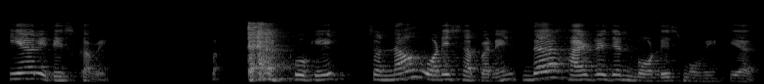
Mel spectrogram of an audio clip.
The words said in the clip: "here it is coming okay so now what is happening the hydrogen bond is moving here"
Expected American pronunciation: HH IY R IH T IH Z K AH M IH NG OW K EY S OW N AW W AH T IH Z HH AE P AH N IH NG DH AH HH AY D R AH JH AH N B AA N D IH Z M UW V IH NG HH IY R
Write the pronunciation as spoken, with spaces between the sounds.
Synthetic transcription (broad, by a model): HH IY R IH T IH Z K AH M IH NG OW K EY S OW N AW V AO T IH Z HH AE P AH N IH NG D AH HH AY D R AH JH AH N B AA N D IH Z M UW V IH NG HH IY R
